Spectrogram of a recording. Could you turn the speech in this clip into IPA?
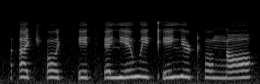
ʔ a t͡ʃʼ ɔ t͡ʃʼ e t͡sʼ ɛ lʲ ɛ w e kʼ e lʲ ɔ ʈʰ ɔ ŋ ɑ

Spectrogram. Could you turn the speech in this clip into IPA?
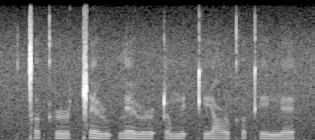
ǀ ʌ kʰ ə˞ ǁ ɛ ɭ u ʔ l ɛ ɭ ə˞ ʔ ʈ ʌ m e ʔ kʰ e ʕ u kʰ ʌ kʰ e ŋ ɛ

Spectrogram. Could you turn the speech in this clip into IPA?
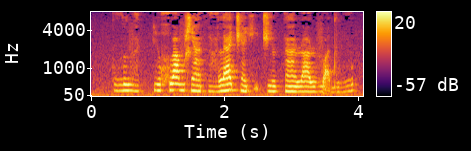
k o̤ l v a̤ kː i χʷ ɑ v ɕ ã θ ɑ̤ l a t͡ʃ ɑ̃ ç ḭ t͡ʃ i ɹ k ã ɹ ɑ ɹ v ɑ̰ d v o̤

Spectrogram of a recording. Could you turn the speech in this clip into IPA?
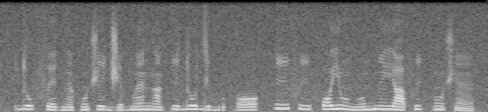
d u˦ f e˧ ɡ ɛ̃˨ f ũ˨˦ ʃ i˦˨ d͡ʒ e˨˦ b ɛ̃˦ ɡ ã˧ k i˦ d u˦ d i˧ b u˦ k ɔ˦ | i˦ f i˧ f ɔ˦ j ũ˦˨ ɡ ũ˨˦ b ĩ˦ j a˧ f i˦ k ũ˧ ʃ ɛ̃˨

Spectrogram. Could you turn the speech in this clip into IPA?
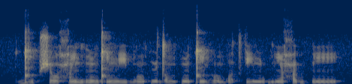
ɡ͡ǃ ɯ p ʃ ɔ̃ ħ ĩ b ŋ ũ ǃʼ ĩ m i b ɔ̃ k ɯ d ɔ m p ũ ǃ ĩ ɦ ɔ̃ b ɔ t͡sʼ i m u b ĩ ħ ɯ b p ĩ

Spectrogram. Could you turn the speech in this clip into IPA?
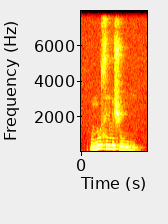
ɓ u˨ n uː˦ s iː˦ l ɪ˦˨ ʃ uː˨ ŋ iː˨

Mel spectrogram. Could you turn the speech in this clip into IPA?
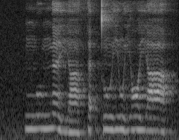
ŋ u˦ ŋ ɛ˦˨ j ä˨ θ ɛ˦ ʔ t ũ˦ j ũ˦˨ j ɔ˦ j ä˦

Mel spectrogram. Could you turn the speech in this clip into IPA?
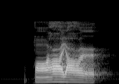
p ɔ̃ ʕ i ʕ œ

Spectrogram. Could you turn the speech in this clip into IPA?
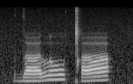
d a l ɔ ǀ a

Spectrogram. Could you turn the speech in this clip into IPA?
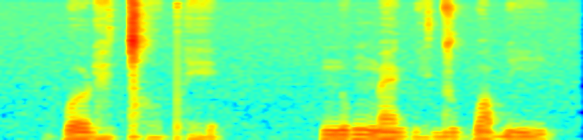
k͡p o ɽ æ̤ ǀʰ o̤ pʰ e̤ | n u ŋ͡m æ k͡p i̤ d u ɡ͡b ɒ ɓ i

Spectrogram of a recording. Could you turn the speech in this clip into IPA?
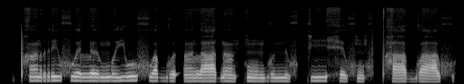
pʰ ɐ̃ r i xʷ e l ɘ ŋʷ i j u xʷ a ɡʷ ɘ ʔ ɐ̃ l a ɗ ɐ̃ k ũ ɡʷ i n̪ i xʷ k i h e xʷ õ xʷ pʰ a ɡʷ a xʷ

